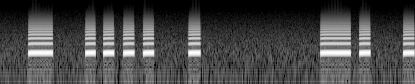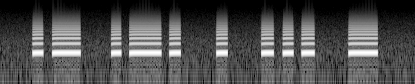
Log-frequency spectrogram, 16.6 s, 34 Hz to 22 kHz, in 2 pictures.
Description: Morse code, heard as a horn, hand-sent with a straight key, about 6 wpm. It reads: THE NEAREST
